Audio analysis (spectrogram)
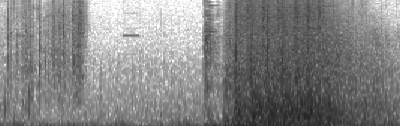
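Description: Rapid bursts of automatic gunfire in a shooter video game, loud and close, with a short pause before a longer sustained volley.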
